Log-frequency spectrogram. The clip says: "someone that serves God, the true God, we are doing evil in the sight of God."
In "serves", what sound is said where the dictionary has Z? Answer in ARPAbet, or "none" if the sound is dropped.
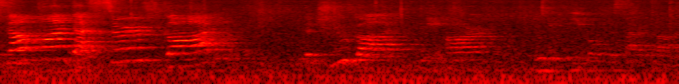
none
